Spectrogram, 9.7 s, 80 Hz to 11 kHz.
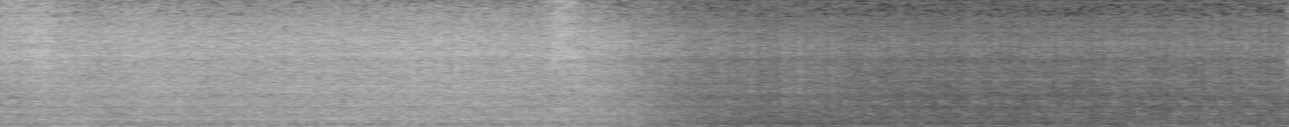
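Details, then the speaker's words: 1951 Ford F1 flathead V8, first start after sitting over 20 years: steady, even idle with a low, regular beat and no knocks or misses; runs sound, though an oil leak was noted. "actually idling. Nice."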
